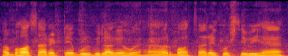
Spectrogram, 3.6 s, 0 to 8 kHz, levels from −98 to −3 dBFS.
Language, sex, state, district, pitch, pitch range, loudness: Hindi, male, Jharkhand, Palamu, 125 Hz, 125-130 Hz, -20 LUFS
